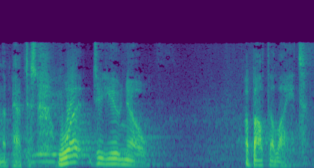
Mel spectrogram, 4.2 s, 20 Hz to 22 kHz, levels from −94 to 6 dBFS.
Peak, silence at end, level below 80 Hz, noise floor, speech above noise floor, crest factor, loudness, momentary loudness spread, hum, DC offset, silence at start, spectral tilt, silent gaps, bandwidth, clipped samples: 0 dBFS; 0 s; -50 dBFS; -51 dBFS; 31 dB; 22 dB; -20 LUFS; 9 LU; none; under 0.1%; 0 s; -4.5 dB/octave; none; 8 kHz; under 0.1%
